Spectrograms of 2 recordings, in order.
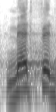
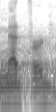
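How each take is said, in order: First: It is said in the local town accent. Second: It is said in an ordinary, plain accent. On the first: This is how the townspeople say it. "that's how they say it" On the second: This is how most outsiders say it. "Most people say Medford"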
